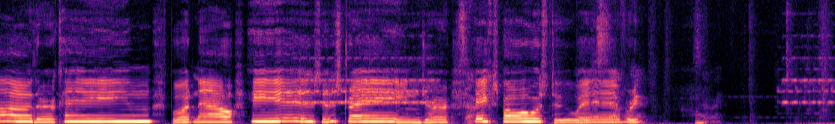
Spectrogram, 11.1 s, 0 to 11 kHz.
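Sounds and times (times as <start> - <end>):
speech: 0.0 - 1.6, 2.3 - 8.7, 9.3 - 9.5
telephone ringing with electronic tones: 3.8 - 7.3, 9.7 - 11.1.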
